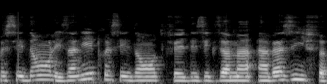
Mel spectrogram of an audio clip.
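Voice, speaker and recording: A woman speaks at a fairly slow pace in a medium pitch, her tone dark and mellow and her intonation fairly even. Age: 60s. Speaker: patient and vlogger. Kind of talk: personal testimony. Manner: emotional, emphatic.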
